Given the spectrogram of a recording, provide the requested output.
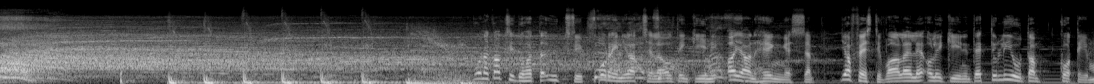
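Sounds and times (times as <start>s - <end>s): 
large concert crowd at hip hop concert at jazz festival shouting: 0.0s - 8.0s
speech: 4.9s - 10.9s.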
